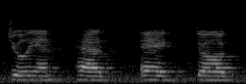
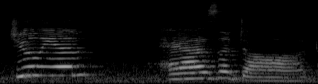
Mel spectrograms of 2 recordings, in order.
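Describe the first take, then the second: First: Each word is said flatly and separately, robot-like. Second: The words flow smoothly like natural speech. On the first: The speaker calls it wrong. "we don't talk like robots or read like robots" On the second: The speaker calls it right. "with lots of flow and fluency"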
